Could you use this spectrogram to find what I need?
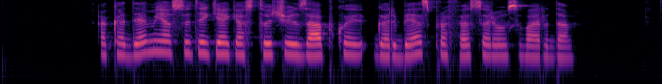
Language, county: Lithuanian, Klaipėda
